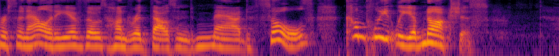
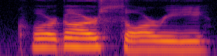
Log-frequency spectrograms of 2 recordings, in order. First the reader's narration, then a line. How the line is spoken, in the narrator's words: rumbled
